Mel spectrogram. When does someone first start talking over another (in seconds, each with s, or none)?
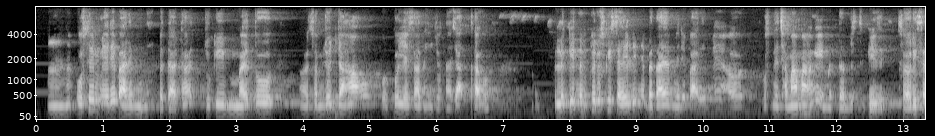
none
